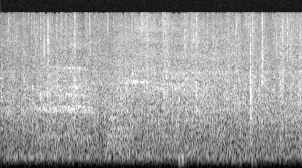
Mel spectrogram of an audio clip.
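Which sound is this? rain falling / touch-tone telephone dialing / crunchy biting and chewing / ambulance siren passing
rain falling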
